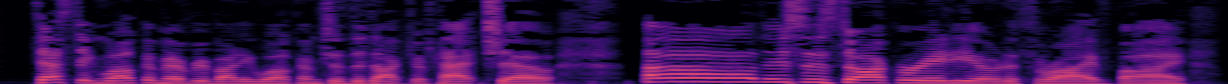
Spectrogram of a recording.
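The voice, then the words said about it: Slightly squeaky voice. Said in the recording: “My voice is a little squeaky because I did an interview with Dan Millman today. And I guess I got all squeaked up.”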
